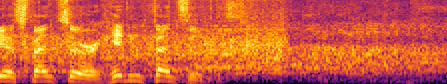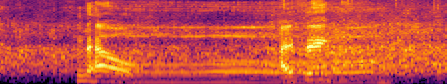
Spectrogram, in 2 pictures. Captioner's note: laughter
